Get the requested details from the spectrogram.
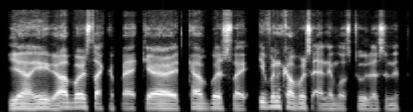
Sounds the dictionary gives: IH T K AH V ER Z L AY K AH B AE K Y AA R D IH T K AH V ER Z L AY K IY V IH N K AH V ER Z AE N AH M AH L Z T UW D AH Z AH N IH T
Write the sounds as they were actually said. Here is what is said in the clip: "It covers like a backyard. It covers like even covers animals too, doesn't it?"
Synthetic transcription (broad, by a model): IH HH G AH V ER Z L AY K AH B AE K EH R IH T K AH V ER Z L AY K IY V IH N K AH V ER Z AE N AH M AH L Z T UW D AH Z AH N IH T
